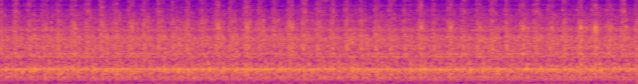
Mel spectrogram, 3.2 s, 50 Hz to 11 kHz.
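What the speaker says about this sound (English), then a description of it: "So I'm now sewing about 1/8 of an inch from the edge." A sewing machine runs steadily for a few seconds, stitching about an eighth of an inch from the edge of a drawstring pyjama bag with contrast thread, a continuous even whir at moderate level with no talk.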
